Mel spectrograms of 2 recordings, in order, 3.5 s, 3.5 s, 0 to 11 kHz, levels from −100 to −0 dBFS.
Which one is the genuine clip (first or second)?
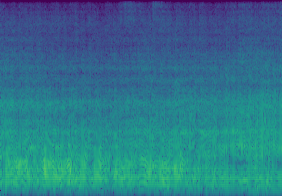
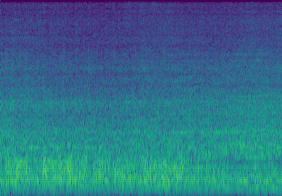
second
